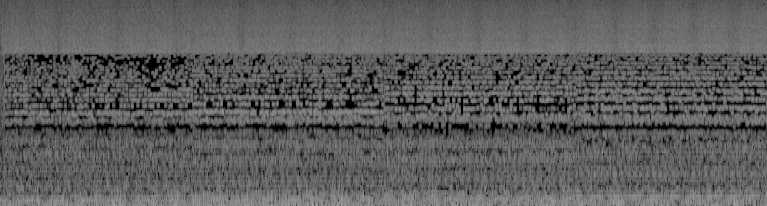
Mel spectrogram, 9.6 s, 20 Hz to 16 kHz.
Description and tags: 100 Hot Rain Synth 01
dirty, bit, digital, synth, crushed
